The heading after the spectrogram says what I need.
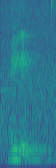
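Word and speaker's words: villi: Mucosa की, ये है बेलाय। ये म्यूकोसा नहीं है, ये क्या, बेलाय है ना, विली, कोई विली बोलता है, कोई बेलाय बोलता है, सब अपना अलग अलग प्रोनाउंसिएशन करते हैं।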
